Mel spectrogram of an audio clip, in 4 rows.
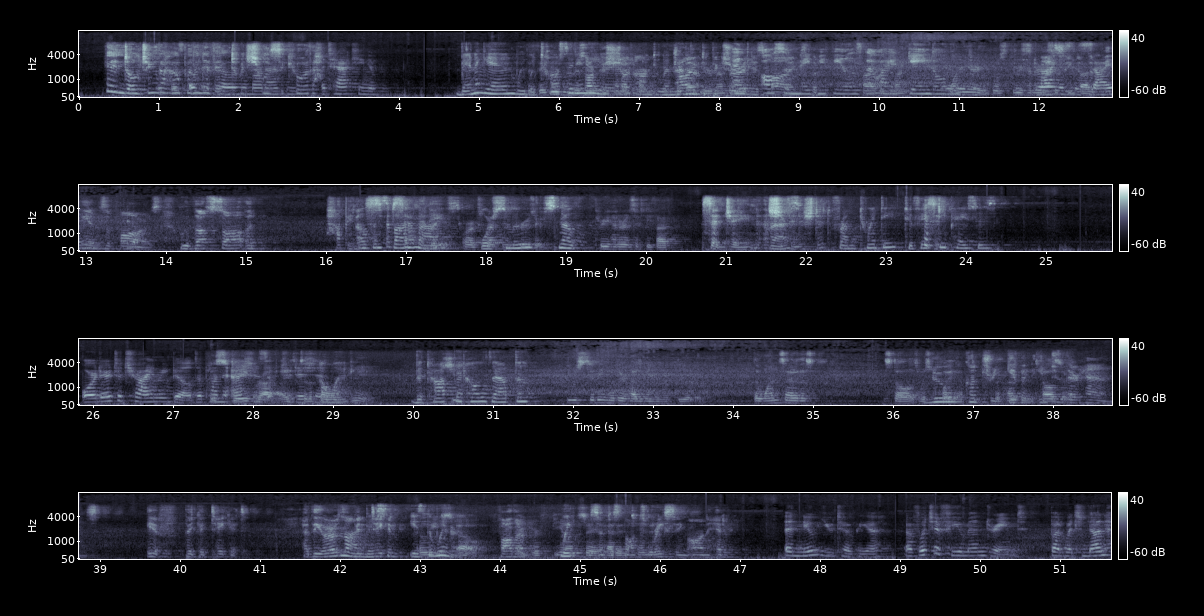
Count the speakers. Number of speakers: six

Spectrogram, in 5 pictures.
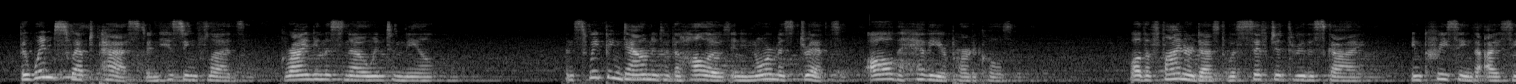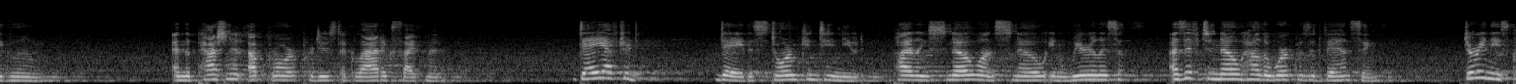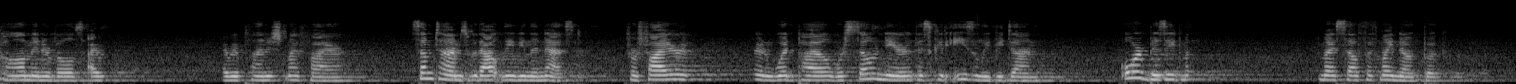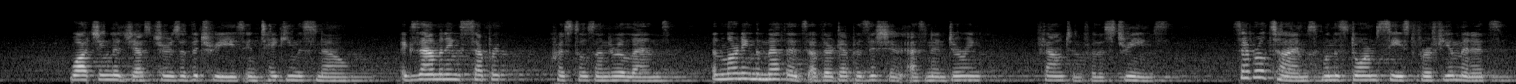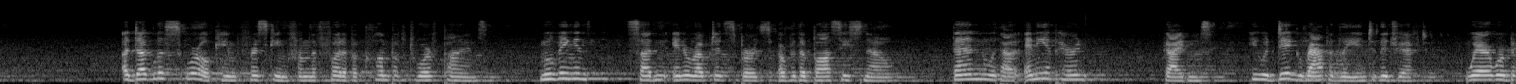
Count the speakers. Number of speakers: one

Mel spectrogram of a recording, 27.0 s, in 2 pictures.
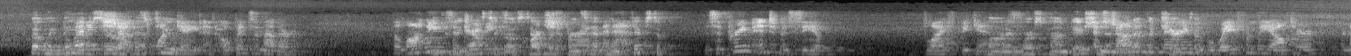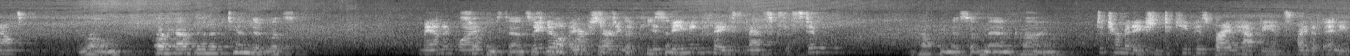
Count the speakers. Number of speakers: two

